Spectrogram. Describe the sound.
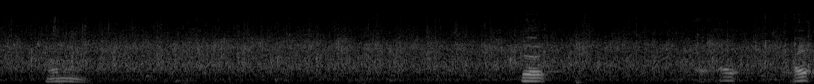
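An audience applauds steadily for about eight seconds, a dense, even wash of clapping, with a few brief voices or shouts rising out of it now and then.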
